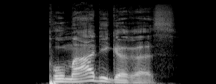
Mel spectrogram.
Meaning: strong/mixed nominative/accusative neuter singular comparative degree of pomadig
- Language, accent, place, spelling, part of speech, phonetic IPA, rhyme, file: German, Germany, Berlin, pomadigeres, adjective, [poˈmaːdɪɡəʁəs], -aːdɪɡəʁəs, De-pomadigeres.ogg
